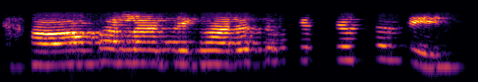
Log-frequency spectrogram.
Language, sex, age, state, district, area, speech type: Odia, female, 30-45, Odisha, Khordha, rural, conversation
